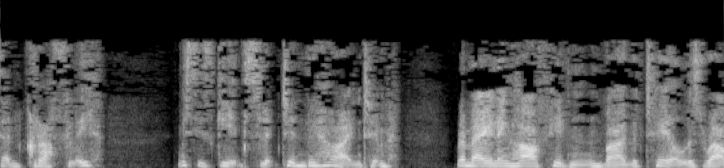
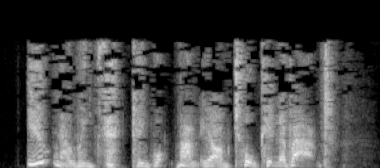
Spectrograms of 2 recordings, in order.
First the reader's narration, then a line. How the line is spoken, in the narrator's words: I spat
